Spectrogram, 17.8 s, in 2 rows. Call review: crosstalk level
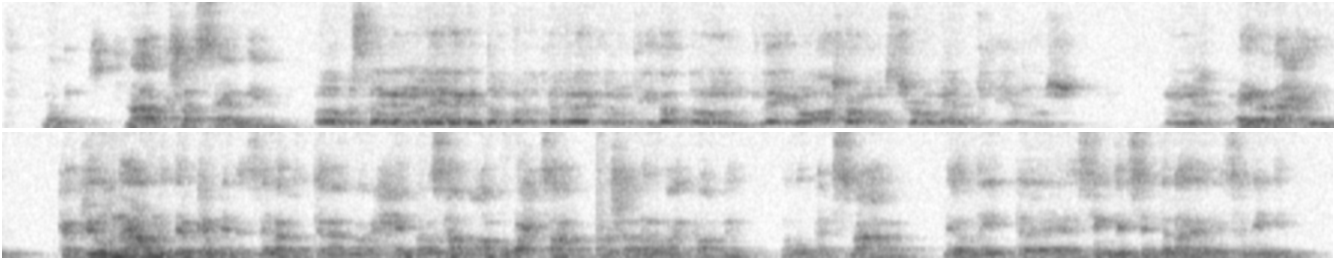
none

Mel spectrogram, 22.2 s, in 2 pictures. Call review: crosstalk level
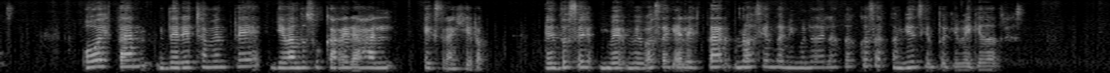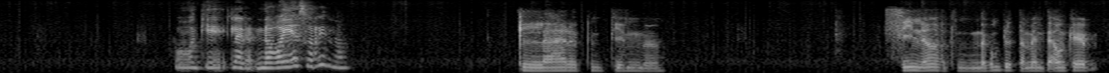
none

